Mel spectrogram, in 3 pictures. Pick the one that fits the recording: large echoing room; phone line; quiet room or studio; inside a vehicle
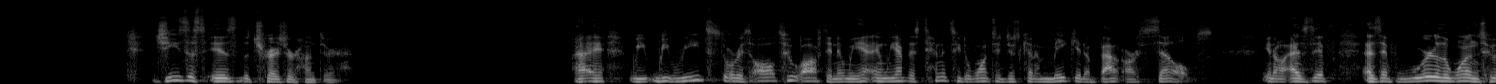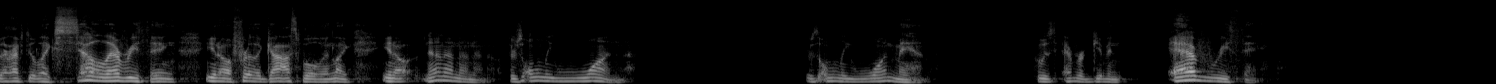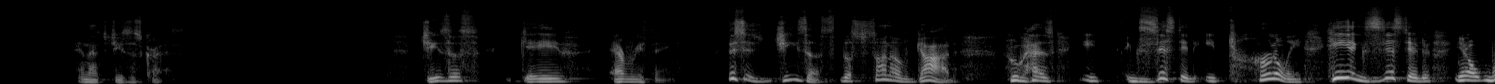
large echoing room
